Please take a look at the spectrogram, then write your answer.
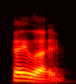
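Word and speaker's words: Pelle: Pele, like the soccer player.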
